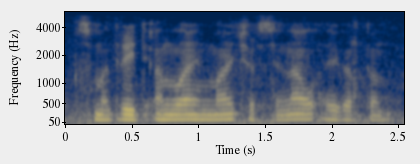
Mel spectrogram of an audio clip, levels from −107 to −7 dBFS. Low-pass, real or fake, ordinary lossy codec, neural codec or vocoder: 5.4 kHz; fake; AAC, 32 kbps; codec, 16 kHz, 4 kbps, FunCodec, trained on LibriTTS, 50 frames a second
